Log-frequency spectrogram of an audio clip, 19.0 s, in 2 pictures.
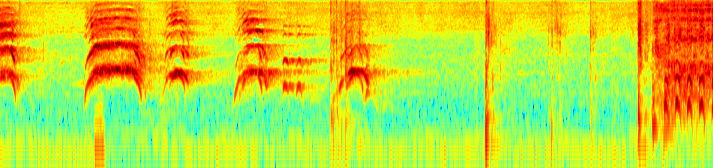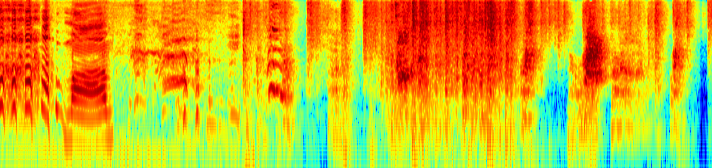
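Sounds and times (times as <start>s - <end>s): loud fast laughter: 8.7s - 10.3s, 11.2s - 12.7s.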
